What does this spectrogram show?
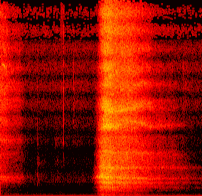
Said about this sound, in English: Stop, and I just take a deep breath.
